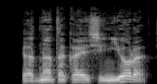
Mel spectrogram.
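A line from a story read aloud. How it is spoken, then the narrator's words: Snapping retort. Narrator (Russian): огрызнулся Диего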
